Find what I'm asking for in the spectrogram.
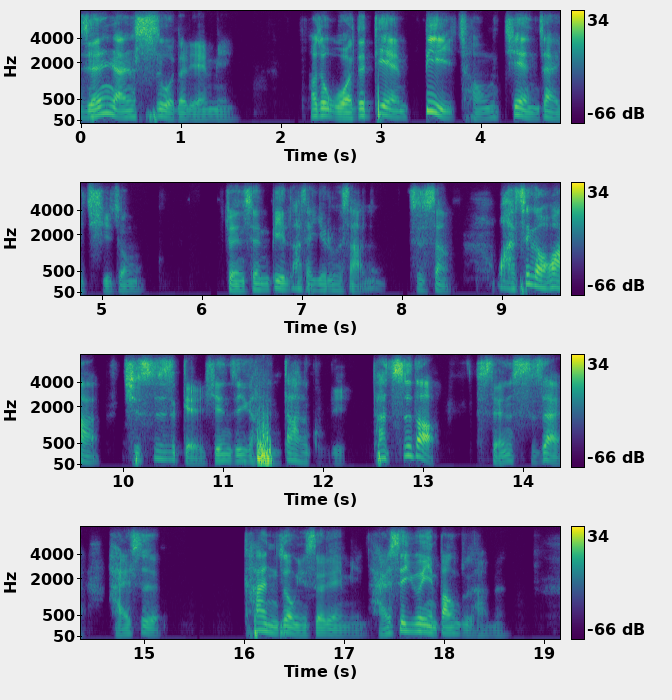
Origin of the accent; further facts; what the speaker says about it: China; 我们中国人说打打手心而已了。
